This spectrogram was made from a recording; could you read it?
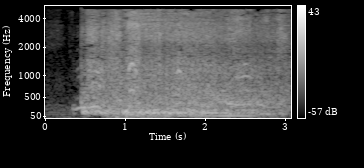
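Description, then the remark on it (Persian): A rocket explosion erupts suddenly after a brief quiet moment, then a loud, broad roaring rumble holds steady for almost three seconds without fading away. No one speaks. “چی بود؟ صدای انفجار راکت بود.”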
